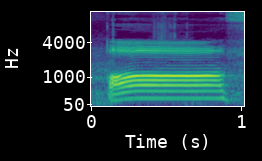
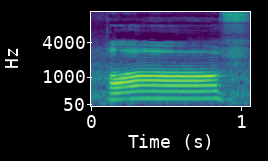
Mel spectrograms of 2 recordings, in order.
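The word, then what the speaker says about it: قاف: পড়বেন তা এই হরফটার নাম হচ্ছে কফ আপনার কফটা উচ্চারণ হবে জিহ্বার ঘোড়া তার বরাবর উপরে তালুর সাথে লাগাইয়া এবং তিন আলিফ টেনে এবং মোটা আওয়াজে হরফটা উচ্চারণ করবেন কফ কফ কফ এ হরফ নাম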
